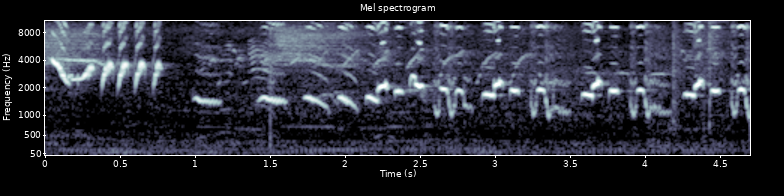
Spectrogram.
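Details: Shama (white-rumped shama) song used as training material for other shamas: opening rapid high looping notes, then mellow whistles and a bouncing sequence of repeated short phrases about twice per second.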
